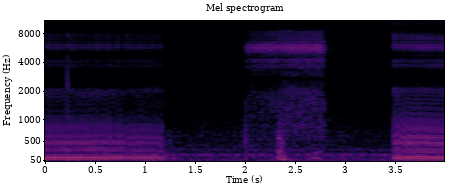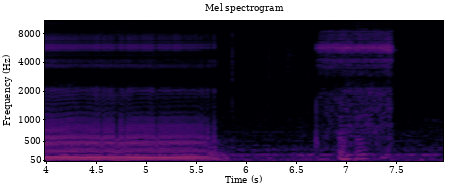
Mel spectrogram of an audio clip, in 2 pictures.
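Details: A Pug relaxing in the sun snores: two long, low, rumbling snores alternate with quieter breaths, about four breath sounds over eight seconds.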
